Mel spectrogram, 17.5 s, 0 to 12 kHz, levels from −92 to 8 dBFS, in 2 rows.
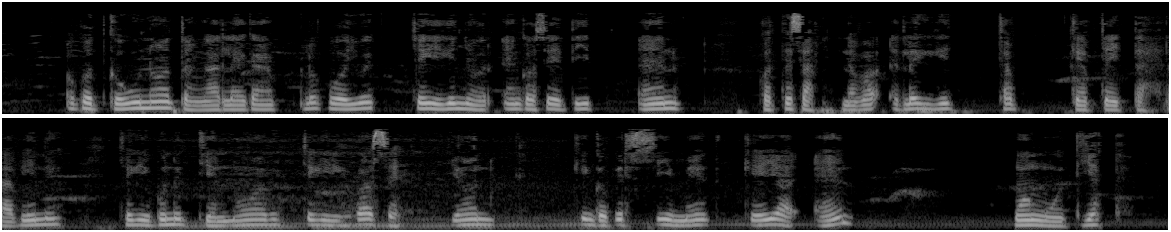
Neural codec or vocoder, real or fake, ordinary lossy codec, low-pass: none; real; MP3, 32 kbps; 10.8 kHz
